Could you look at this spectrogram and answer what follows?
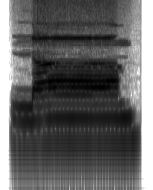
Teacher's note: زبان کا کنارہ جب اوپر کے سامنے کے 4 دانتوں کے مسوڑوں سے لگے اس سے ایک حرف ادا ہوتا ہے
